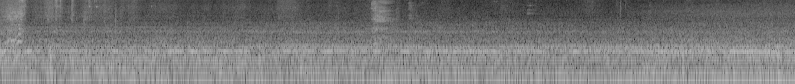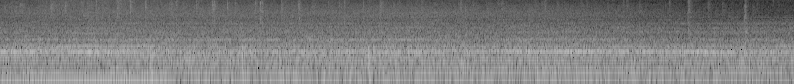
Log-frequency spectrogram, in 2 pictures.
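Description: A train rumbles and hums steadily while travelling along the tracks.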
